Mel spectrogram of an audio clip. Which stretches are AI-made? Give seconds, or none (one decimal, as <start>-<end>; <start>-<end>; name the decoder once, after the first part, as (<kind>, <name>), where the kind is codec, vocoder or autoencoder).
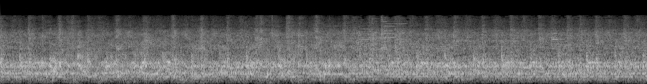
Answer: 0.4-2.2 (codec, HILCodec); 2.6-3.5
